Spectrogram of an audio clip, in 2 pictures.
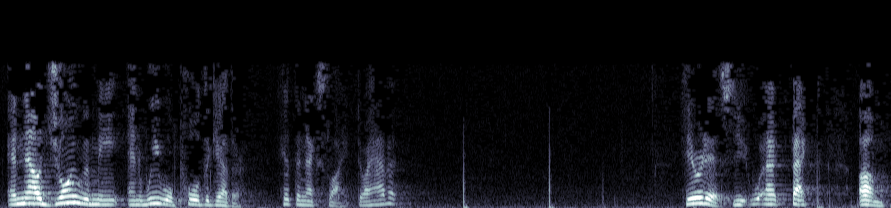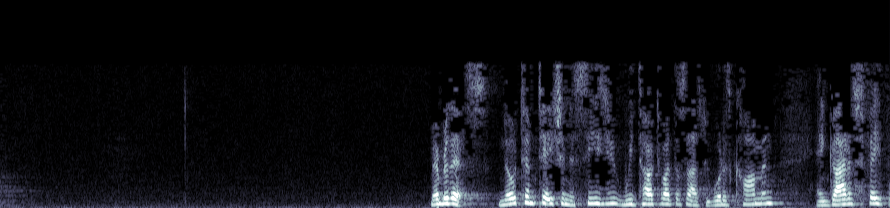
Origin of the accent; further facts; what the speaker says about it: Colorado, United States; I grew up in Colorado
